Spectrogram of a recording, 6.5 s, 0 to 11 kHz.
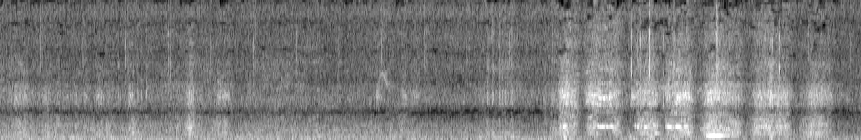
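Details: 2007 Hyundai Sonata front end: irregular rubbery chirping squeaks rise over a low rumble as the suspension moves. Front suspension squeak, suspected to come from the upper control arms, not confirmed.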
